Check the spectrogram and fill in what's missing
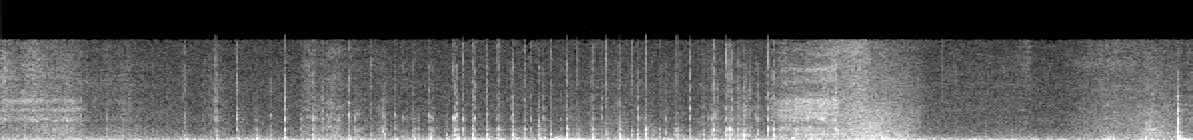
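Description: Fingertips and a palm rub and tap the glossy paper pages of a large open hardcover book lying at one spread, without turning a page. The sound is quiet, a steady papery rustle with light clicky taps, a duller low thump just after four seconds and a brighter, hissy swish of rubbing around six seconds.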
